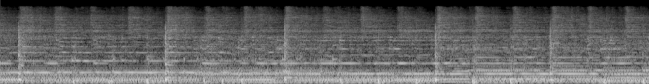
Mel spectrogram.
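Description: Instrumental progressive rock played by a three-piece band: guitar, bass guitar and drum kit, with held guitar notes over a steady drum beat.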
